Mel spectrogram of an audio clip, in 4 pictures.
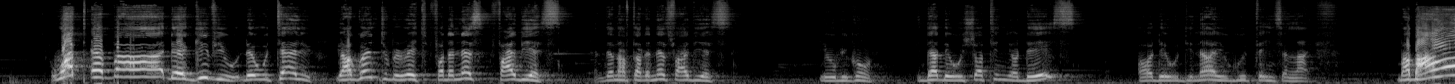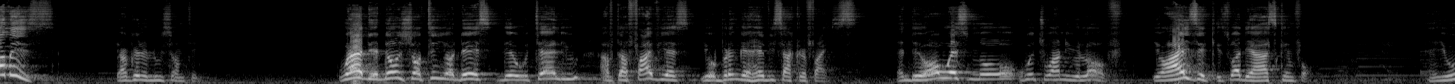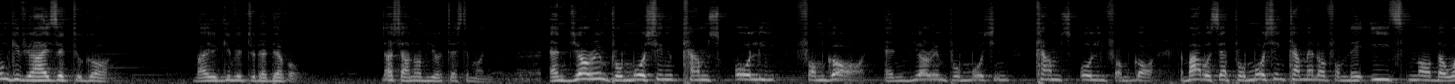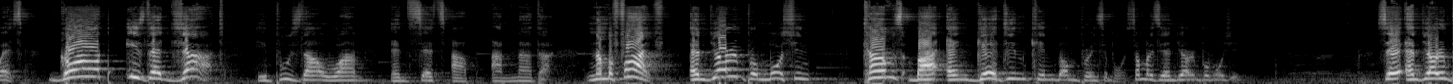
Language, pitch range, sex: English, 180-240 Hz, male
